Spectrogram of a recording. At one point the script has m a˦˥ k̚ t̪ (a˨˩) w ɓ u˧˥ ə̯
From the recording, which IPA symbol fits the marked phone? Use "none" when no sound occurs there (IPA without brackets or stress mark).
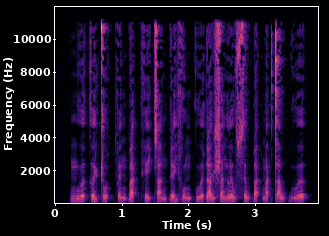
a˨˩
